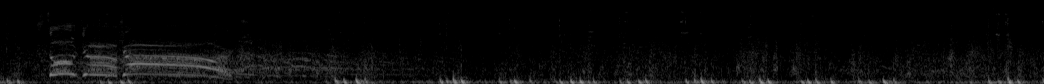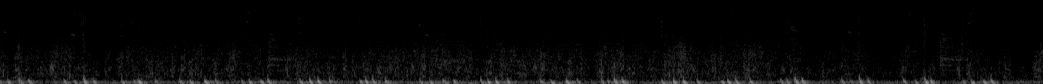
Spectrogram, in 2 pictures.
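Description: Cavalry horses gallop in a large battle in the video game Bannerlord, with steady rhythmic hoofbeats pounding close and loud, mixed with scattered yells and a crowd-like din; a voice speaks briefly at the start.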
